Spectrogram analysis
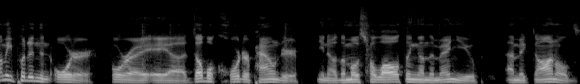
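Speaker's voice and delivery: usual speaking voice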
